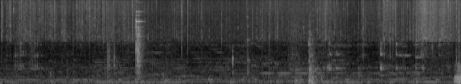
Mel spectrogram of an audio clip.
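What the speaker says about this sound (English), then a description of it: "we want to put our garlic in so we can start seasoning up the oil" Garlic fries in oil in a cast iron pan before rib eye steaks go in, sending up a steady close sizzle with a few clinks and scrapes of a utensil.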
